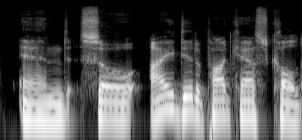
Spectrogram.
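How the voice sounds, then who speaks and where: Dry and close with no echo and a quiet background, the voice has a dark, mellow tone and ordinary pitch variation. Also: man. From Ohio, US Midwest. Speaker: podcast host. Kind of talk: casual interview chat. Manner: halting, frequent restarts.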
